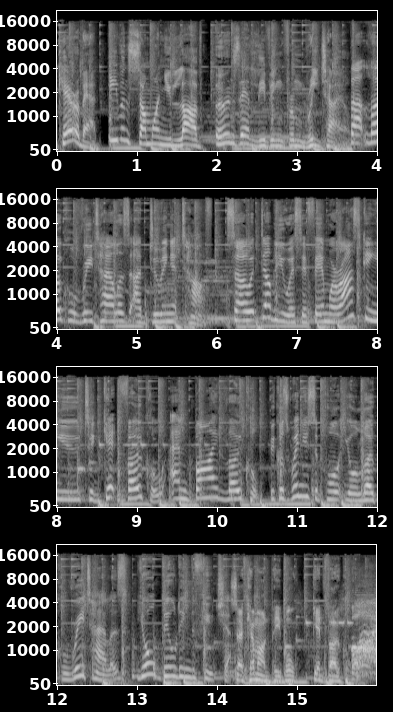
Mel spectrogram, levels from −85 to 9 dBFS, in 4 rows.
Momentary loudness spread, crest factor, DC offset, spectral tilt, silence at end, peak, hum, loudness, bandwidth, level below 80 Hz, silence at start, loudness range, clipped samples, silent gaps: 4 LU; 14 dB; under 0.1%; -3 dB/octave; 0 s; 0 dBFS; none; -15 LUFS; 17 kHz; -30 dBFS; 0 s; 1 LU; under 0.1%; none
